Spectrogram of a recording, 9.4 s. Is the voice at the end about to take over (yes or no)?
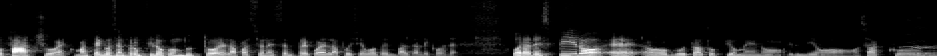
yes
